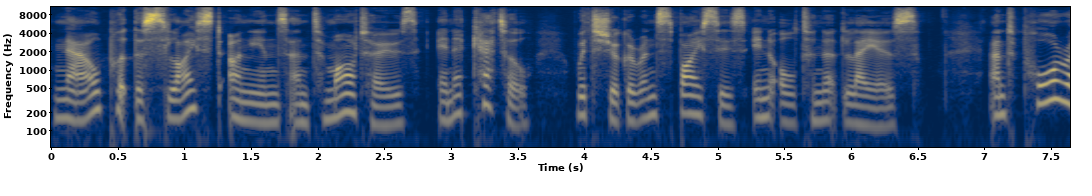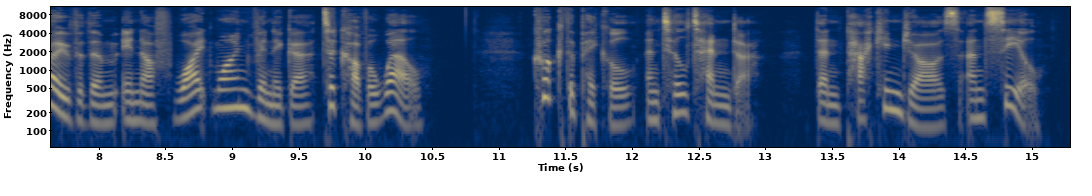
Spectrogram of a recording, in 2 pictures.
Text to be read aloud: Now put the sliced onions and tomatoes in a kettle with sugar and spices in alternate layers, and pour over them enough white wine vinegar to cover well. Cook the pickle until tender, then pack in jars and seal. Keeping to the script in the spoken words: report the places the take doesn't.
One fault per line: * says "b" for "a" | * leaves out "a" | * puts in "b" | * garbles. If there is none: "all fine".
all fine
